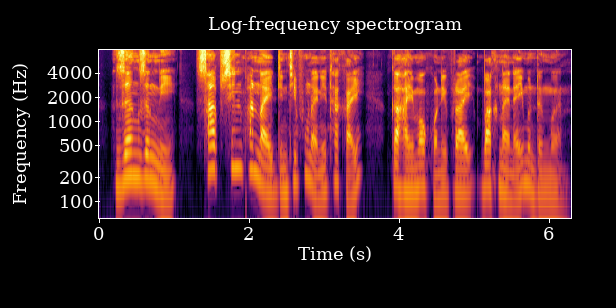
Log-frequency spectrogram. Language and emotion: Bodo, happy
